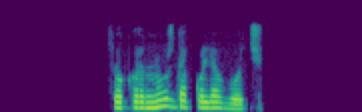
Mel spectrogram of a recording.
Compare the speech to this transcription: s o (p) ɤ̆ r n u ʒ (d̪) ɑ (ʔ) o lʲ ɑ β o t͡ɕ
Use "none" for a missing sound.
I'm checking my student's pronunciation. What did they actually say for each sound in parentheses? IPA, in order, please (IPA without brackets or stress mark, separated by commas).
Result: k, d̪, k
